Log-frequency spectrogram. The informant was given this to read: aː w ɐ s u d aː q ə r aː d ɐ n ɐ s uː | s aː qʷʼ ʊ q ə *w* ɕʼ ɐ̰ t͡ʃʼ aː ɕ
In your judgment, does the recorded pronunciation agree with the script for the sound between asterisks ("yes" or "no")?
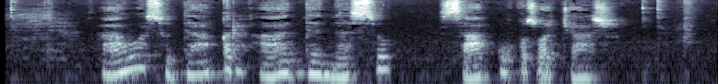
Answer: no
